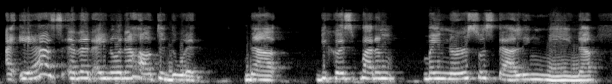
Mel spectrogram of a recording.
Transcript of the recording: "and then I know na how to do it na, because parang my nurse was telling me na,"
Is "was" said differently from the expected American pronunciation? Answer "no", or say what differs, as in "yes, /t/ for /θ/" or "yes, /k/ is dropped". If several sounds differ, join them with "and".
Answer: yes, /s/ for /z/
